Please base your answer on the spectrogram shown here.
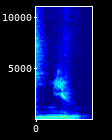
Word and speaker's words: mu: is a mu again that one has the funny pronunciation because it's greek well funny to me anyways it's mu okay that's how that's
